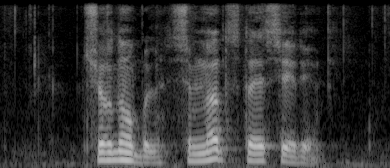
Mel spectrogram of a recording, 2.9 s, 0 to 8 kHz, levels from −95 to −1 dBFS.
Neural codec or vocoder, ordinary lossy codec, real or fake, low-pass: codec, 16 kHz, 4 kbps, FunCodec, trained on LibriTTS, 50 frames a second; AAC, 48 kbps; fake; 7.2 kHz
